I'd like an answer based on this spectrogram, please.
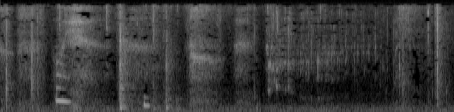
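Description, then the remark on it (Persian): Cold water from the fridge is poured into a glass, soft, with short irregular splashes and light handling clatter. “آب خنک یخچال داریم؟ آره بذار الان بهت میدم.”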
